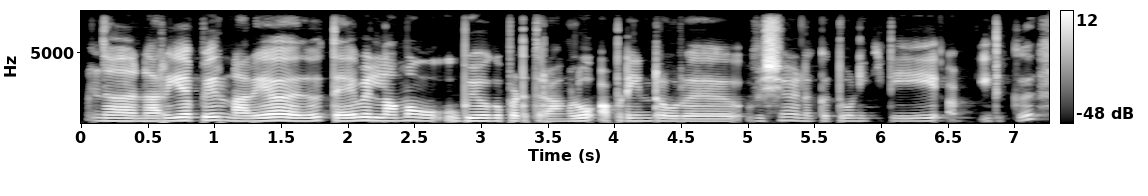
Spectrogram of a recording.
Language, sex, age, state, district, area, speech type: Tamil, female, 18-30, Tamil Nadu, Salem, urban, spontaneous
